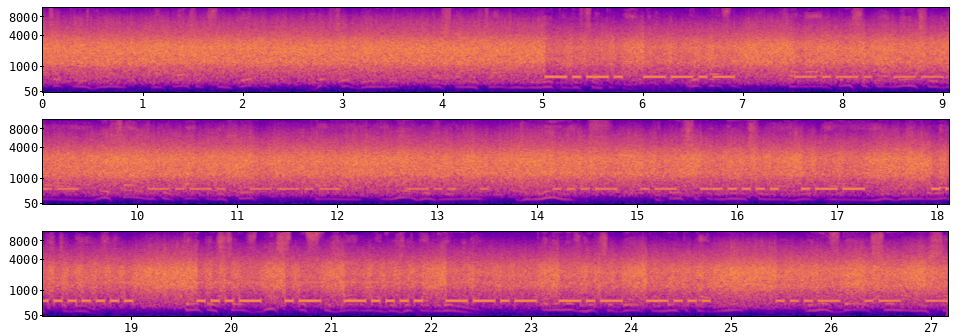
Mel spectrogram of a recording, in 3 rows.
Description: Morse code, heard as a keyed tone, hand-sent with a paddle, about 17 wpm, 500 Hz, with heavy radio static. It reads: CQ CQ CQ DE VA6W <HH> VA6QKB …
